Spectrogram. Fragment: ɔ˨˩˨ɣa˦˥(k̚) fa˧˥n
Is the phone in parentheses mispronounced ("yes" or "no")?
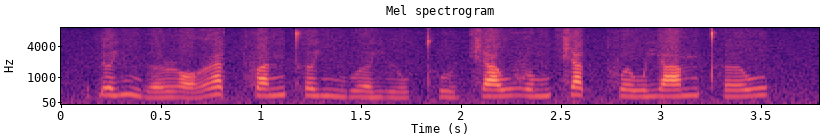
yes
